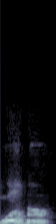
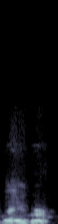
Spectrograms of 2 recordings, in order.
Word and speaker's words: Weber: slip and call him lever but in German the W's are pronounced like a BA Weber so anyway part of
